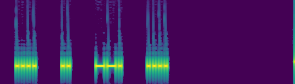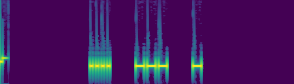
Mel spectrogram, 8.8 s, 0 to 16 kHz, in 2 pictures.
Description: Morse code, heard as a keyed tone, about 27 wpm, spaced as for 16 wpm, 700 Hz. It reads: HIGH HOT
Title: 3x Character Spacing - Top 200 Words - 28wpm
